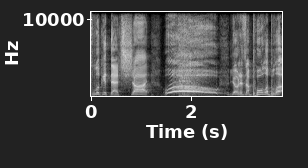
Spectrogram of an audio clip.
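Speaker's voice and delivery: high, loud whoop of excitement; thrilled shouting. Real, not acted. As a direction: holler at a jaw-dropping shot. Thrilled by a shot on screen.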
